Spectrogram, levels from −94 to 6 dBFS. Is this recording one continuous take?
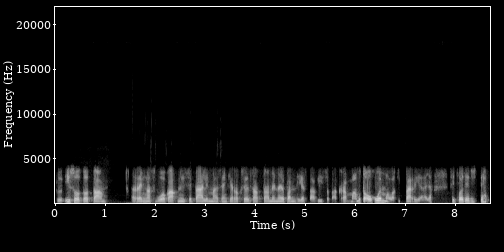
yes; 0 cuts

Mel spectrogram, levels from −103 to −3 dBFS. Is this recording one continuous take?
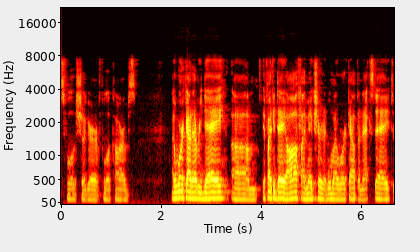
no; 2 cuts; at 4.2 s, 5.3 s

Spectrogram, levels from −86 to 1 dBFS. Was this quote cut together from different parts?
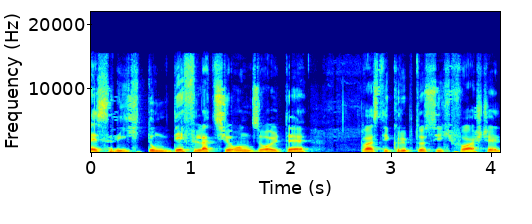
yes; 2 cuts; at 1.6 s, 2.7 s

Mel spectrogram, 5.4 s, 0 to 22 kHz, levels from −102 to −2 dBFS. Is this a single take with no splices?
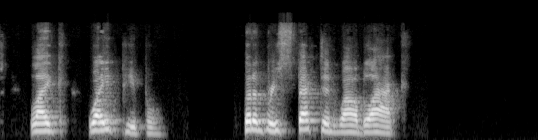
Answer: no; 1 cut; at 2.7 s

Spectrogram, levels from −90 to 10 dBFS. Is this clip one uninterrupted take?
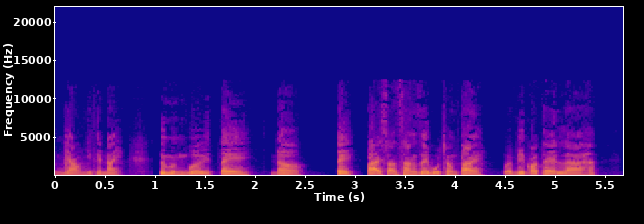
no; 1 cut; at 3.0 s

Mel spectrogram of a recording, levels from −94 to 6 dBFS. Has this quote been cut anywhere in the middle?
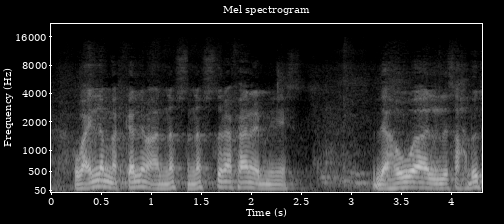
yes; 1 cut; at 1.4 s

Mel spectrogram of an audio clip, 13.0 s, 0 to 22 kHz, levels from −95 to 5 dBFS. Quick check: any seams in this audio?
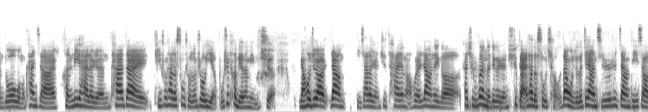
yes; 1 cut; at 1.2 s

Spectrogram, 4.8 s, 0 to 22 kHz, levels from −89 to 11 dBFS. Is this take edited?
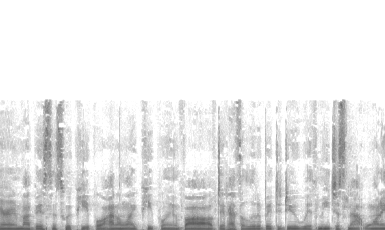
no; 0 cuts

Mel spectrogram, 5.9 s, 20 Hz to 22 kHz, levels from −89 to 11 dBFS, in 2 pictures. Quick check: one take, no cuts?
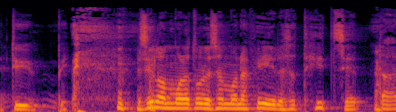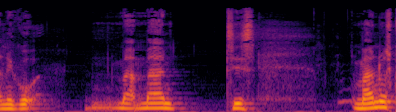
yes; 0 cuts

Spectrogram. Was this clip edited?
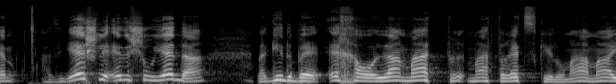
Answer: no; 0 cuts

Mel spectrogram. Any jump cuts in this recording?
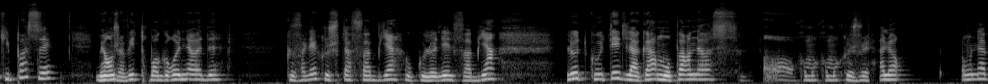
yes; 6 cuts; at 1.1 s, 3.4 s, 5.7 s, 7.5 s, 8.2 s, 8.7 s

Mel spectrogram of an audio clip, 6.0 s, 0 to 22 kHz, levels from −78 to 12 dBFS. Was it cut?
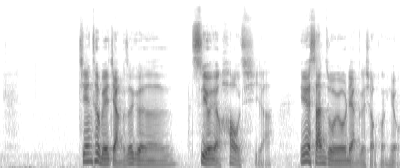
no; 0 cuts

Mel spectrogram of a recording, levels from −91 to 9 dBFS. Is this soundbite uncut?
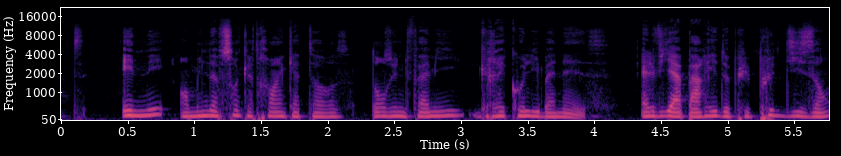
no; 2 cuts; at 2.3 s, 4.2 s

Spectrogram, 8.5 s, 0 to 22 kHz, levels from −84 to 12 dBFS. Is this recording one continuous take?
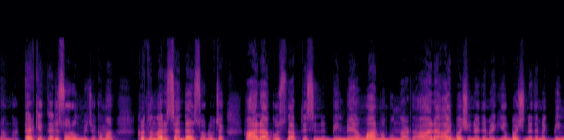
yes; 0 cuts

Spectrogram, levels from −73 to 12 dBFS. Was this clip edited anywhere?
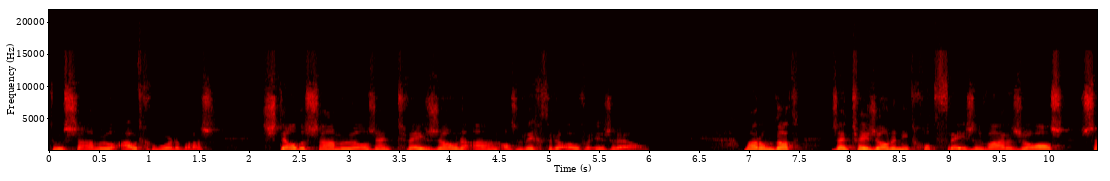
no; 0 cuts

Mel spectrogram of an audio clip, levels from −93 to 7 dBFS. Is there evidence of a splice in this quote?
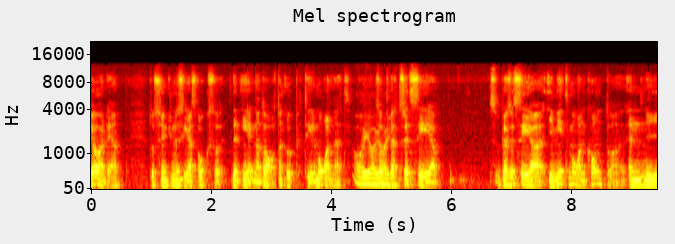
no; 0 cuts

